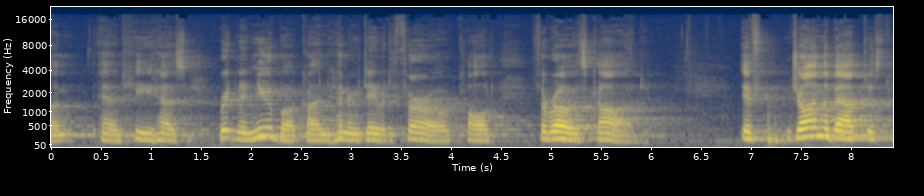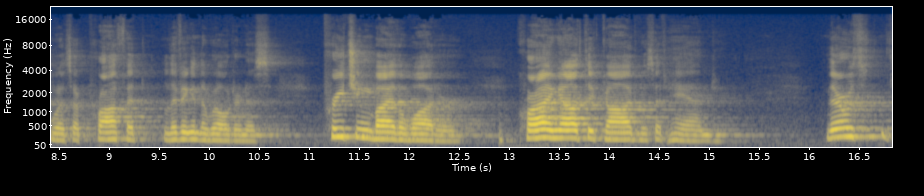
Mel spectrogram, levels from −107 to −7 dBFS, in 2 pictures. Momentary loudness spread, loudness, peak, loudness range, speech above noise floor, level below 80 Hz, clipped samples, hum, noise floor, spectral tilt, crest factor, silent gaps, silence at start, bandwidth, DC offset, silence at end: 15 LU; -23 LUFS; -4 dBFS; 6 LU; 34 dB; -62 dBFS; under 0.1%; none; -57 dBFS; -6 dB/octave; 20 dB; none; 0 s; 17 kHz; under 0.1%; 0 s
